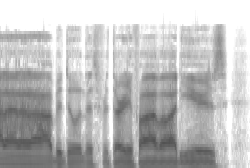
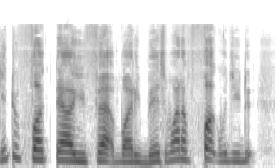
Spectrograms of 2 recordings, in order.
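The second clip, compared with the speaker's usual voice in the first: put-on drill sergeant yell, higher; 13 semitones higher than usual. Retelling what the drill sergeant said at reception: imitating a drill sergeant yelling. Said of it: "He just started yelling this and that".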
